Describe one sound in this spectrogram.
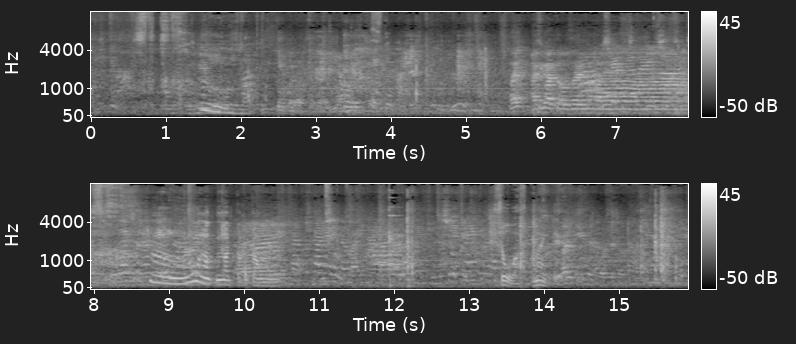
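A man slurps noodles loudly.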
